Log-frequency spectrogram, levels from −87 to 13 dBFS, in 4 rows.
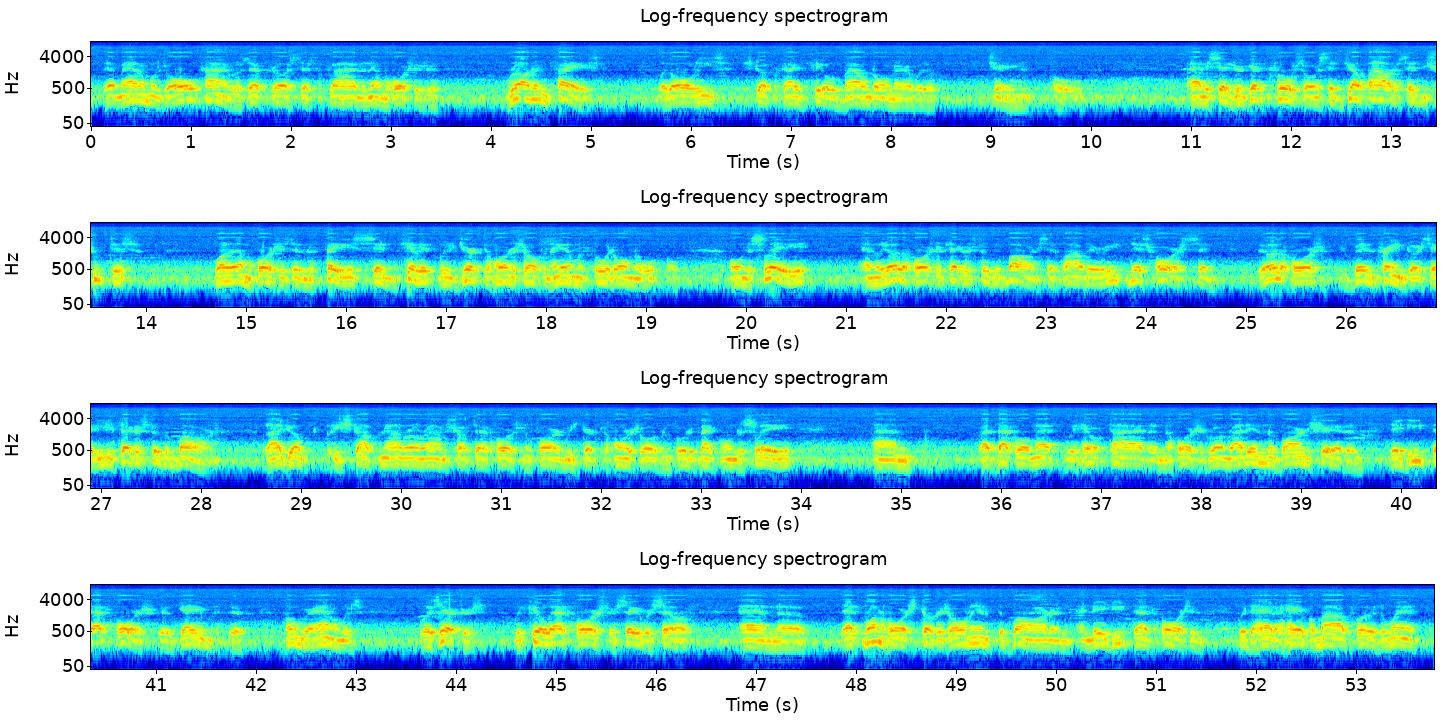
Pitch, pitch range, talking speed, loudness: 110 Hz, 95-120 Hz, 220 wpm, -20 LUFS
